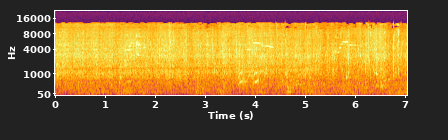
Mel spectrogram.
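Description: Jeanneau motor fishing boat running slowly in, its engine blended into a steady wash of water and wind noise, with a few faint high chirps over it.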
